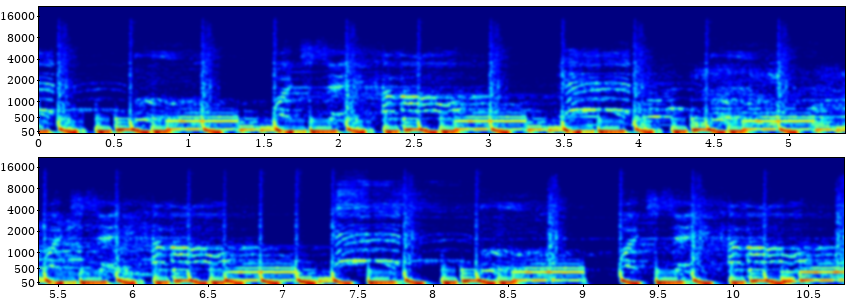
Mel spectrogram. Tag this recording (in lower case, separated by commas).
music, disco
